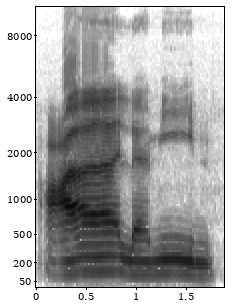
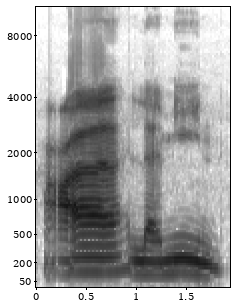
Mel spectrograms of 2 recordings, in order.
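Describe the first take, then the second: No difference in how they are said.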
